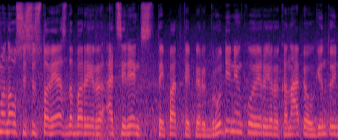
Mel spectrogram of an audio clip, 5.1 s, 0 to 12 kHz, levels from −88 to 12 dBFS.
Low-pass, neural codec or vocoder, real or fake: 10.8 kHz; vocoder, 48 kHz, 128 mel bands, Vocos; fake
